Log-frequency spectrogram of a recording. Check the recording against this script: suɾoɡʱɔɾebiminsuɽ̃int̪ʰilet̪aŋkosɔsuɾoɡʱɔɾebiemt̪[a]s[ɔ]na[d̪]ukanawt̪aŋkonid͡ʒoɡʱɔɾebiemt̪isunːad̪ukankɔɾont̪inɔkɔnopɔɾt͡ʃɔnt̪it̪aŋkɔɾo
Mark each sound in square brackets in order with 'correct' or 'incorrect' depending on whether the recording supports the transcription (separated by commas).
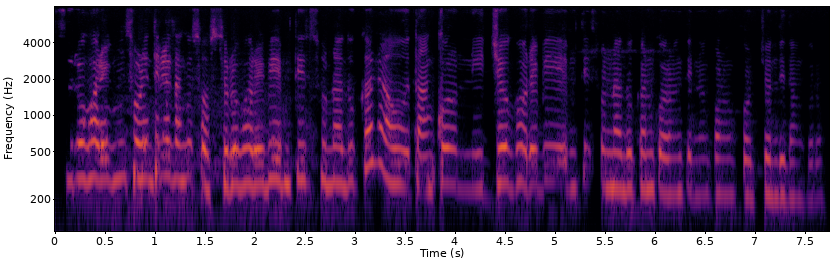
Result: incorrect, incorrect, correct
